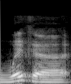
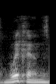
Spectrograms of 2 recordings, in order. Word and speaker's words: Wicca: Well, Wicca, it's actually it's pronounced witcher, really.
